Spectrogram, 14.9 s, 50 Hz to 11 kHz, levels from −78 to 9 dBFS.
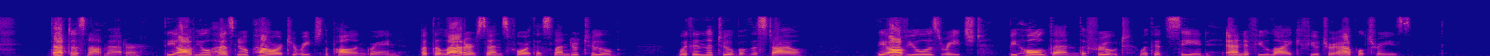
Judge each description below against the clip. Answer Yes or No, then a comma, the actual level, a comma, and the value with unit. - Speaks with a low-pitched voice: No, high, 195 Hz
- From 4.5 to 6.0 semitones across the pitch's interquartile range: No, average, 2.9 semitones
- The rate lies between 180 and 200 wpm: Yes, average, 185 wpm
